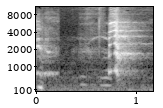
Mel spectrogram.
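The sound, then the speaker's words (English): A single quick, sharp sneeze, a short burst that rises suddenly out of quiet and fades within a fraction of a second. “Bless you.”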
